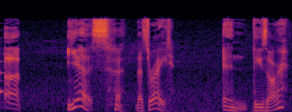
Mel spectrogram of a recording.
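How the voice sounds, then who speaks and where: A nervous young trainee medic in a fantasy game, with a lively, wavering pitch. He is polite, hesitant and awkward. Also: very slow, slight background noise, exaggerated voice. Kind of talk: video game character acting.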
